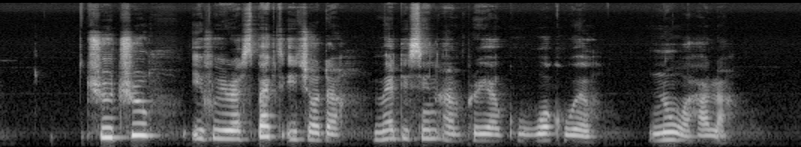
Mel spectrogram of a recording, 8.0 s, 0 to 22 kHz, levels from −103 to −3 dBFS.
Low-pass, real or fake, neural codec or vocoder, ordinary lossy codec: none; real; none; none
